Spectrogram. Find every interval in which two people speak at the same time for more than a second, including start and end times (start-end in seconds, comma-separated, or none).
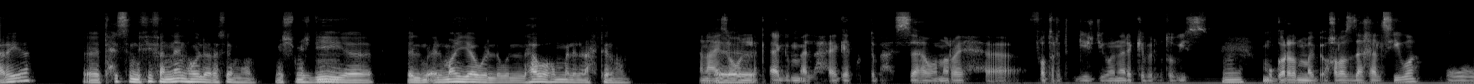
none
